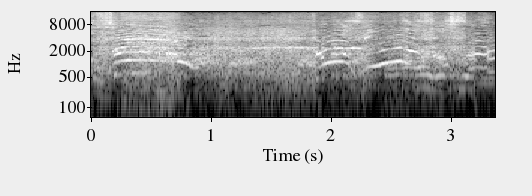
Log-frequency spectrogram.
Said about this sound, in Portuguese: Aqui, 18 pessoas morreram em um deslizamento de terra. Os gritos daquele domingo são difíceis de esquecer.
